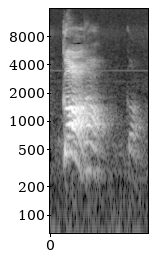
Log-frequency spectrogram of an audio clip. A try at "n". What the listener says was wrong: There's no G there. That's an N. Nah.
